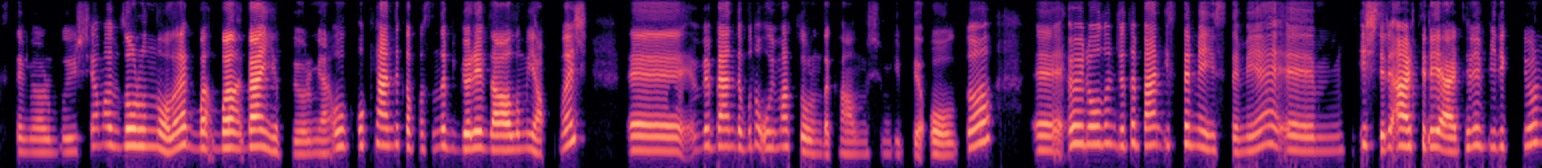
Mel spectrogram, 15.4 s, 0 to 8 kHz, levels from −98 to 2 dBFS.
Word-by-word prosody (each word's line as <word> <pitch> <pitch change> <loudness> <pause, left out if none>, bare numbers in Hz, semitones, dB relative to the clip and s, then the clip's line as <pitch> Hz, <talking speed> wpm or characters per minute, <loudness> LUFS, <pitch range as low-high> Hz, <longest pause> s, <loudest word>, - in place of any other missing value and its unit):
istemiyorum 190 -1 -10
bu 195 - -10
işi 205 +7 -10
ama 290 -2 -5
zorunlu 280 -2 +3
olarak 245 +5 +1
ba 250 -1 +1
ba 255 -1 +6
ben 275 0 +11
yapıyorum. 185 -7 -5
Yani 180 0 -8
o 265 +2 -2
o 285 - -3
kendi 295 -1 +3
kafasında 255 -1 -6
bir 245 - -22
görev 245 +1 +4
dağılımı 225 +1 +3
yapmış, 275 - -3 0.4
eee, 215 -1 +1
ve 280 -1 -3
ben 275 0 +3
de 265 -1 -3
buna 285 +2 -7
uymak 265 +2 -5
zorunda 180 -5 -4
kalmışım 170 0 -15
gibi 175 -1 -10
oldu. 175 - -1 0.4
Eee, 220 -1 -1
öyle 310 +1 +1
olunca 310 -2 -3
da 330 - -2
ben 295 +1 +3
istemeye 290 -3 -2
istemeye, 220 +6 -6
emm, 210 -5 -5
işleri 290 -6 -2
erteleye 275 -1 +5
erteleye 255 +7 +1
biriktiriyorum 275 +4 -7
255 Hz, 160 wpm, -21 LUFS, 210-280 Hz, 0.4 s, ben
